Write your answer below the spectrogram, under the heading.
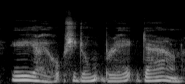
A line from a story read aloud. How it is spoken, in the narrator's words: I whispered to Mrs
